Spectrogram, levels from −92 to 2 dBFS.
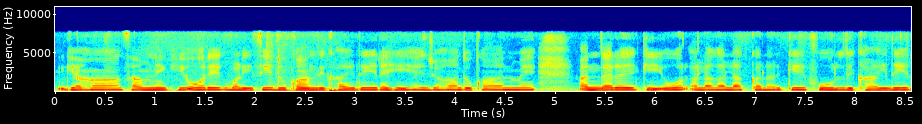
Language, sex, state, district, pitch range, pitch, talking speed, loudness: Hindi, female, Uttar Pradesh, Deoria, 220-240 Hz, 230 Hz, 180 wpm, -14 LUFS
